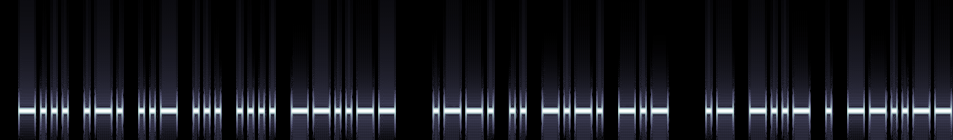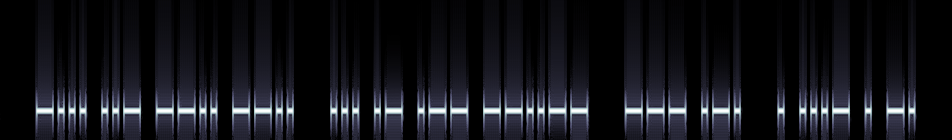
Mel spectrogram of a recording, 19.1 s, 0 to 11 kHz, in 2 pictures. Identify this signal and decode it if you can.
Morse code, heard as a keyed tone, about 22 wpm, 700 Hz. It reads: BRUSH, PICK AXE, BUZZ SAW, OR EVEN
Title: Pangram Challenge v2 - 22wpm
